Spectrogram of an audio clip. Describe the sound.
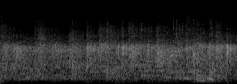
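A church audience claps their hands during a worship service, making dense, steady clapping for the whole stretch, with voices mixed in.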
